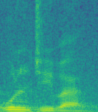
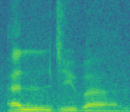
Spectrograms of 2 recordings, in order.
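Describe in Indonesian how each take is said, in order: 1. Kata al-jibal diawali dengan vokal u. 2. Kata al-jibal diawali dengan vokal a. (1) "bukan ul-jibal" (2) "kalau kita memulainya dengan fathah ini al-jibal"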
